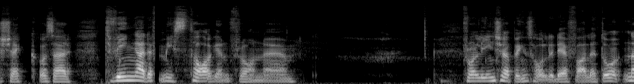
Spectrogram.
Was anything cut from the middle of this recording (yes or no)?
yes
